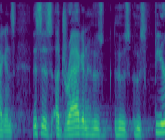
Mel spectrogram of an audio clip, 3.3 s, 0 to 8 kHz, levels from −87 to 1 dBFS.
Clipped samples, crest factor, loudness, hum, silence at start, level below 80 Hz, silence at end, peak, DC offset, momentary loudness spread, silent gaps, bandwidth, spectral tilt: under 0.1%; 18 dB; -29 LUFS; none; 0 s; -70 dBFS; 0 s; -10 dBFS; under 0.1%; 12 LU; none; 7.6 kHz; -5 dB/octave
